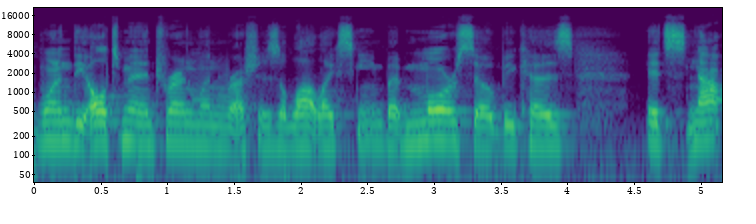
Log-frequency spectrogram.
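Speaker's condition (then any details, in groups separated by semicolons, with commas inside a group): No condition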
